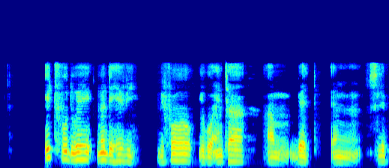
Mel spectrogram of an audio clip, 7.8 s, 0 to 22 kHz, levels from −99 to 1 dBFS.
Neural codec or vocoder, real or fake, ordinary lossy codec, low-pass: none; real; AAC, 24 kbps; 5.4 kHz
